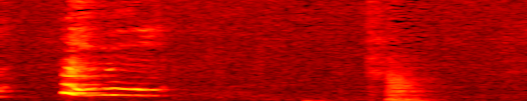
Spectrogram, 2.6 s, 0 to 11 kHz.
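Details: Miniature poodle household with new black puppy Hugo and apricot Sydney, June 2013: one short, tonal whine with a falling pitch, then a soft, breathy huff about a second later, indoors.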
